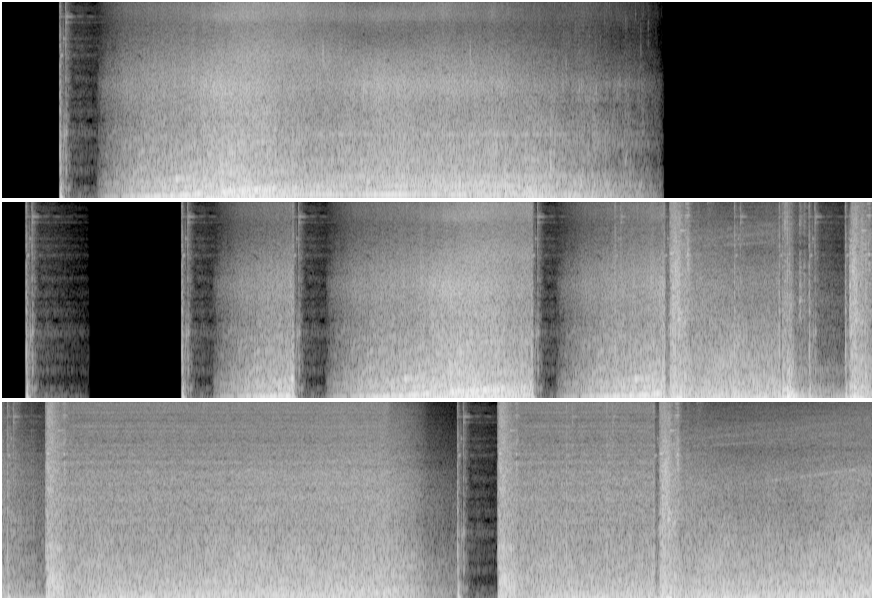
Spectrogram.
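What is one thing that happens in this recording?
A speedboat engine roars and revs up.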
